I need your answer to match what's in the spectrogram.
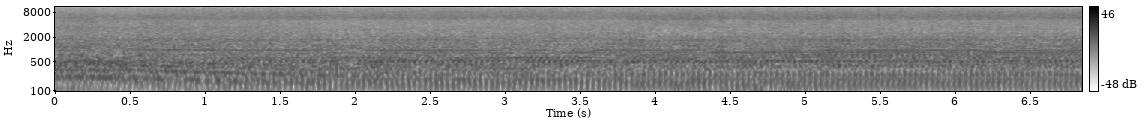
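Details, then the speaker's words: Husqvarna 42-inch riding mower deck after replacing a broken pulley and a loosely installed one, blades engaged: a steady, loud drone with no squeal or knocking. The shaking is normal; it is no longer loose. "Okay, as you see, it's shaking, but it's normal. It's supposed to be like that. At least now it works good and it's not loose."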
